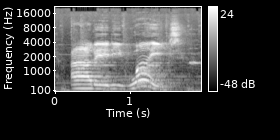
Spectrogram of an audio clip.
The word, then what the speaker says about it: averiguáis: Averiguáis. Lo separo en sílabas. A-B-R-I-Guáis. ¿Veis? Que la última sílaba es la sílaba tónica.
